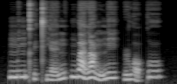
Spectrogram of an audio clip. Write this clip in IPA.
m i˥ ŋ pʰ y˨ t̪ʰ j ɛ˧˥ n | m w ä˥˧ l ɑ˥˩ ŋ n̪ i˥ | ɻ w ɔ̰˨˩ k u˥

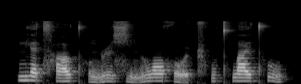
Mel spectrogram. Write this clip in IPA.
m j ɛ˥˩ t͡sʰ ɑ˧˥ ʊ̯ t̪ʰ ʊ̰˨˩ ŋ ɻ ɻ̩˥˩ ɕ ḭ˨˩ n l w ɔ˥ x o̰˨˩ ʊ̯ ʈ͡ʂʰ u˧˥ t̪ʰ w a˥ ɪ̯ t̪ʰ u˥˩

